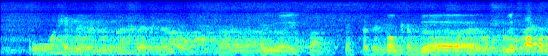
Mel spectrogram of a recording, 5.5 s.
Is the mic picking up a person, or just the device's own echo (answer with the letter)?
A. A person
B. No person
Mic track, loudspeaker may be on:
A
